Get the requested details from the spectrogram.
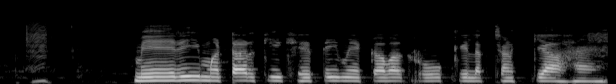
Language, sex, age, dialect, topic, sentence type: Hindi, male, 18-24, Marwari Dhudhari, agriculture, question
